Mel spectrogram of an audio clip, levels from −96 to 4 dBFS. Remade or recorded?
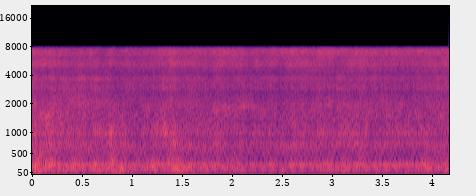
remade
